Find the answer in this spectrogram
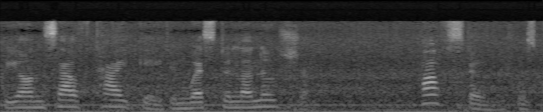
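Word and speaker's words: La Noscea: Oh, so it is pronounced Lanosha. I've been saying Lanosa. Lanosa? Lanosia? But yeah, I've been saying Lanosia, but it's Lanosha. Because Nosha is just ocean scrambled with an S in it.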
